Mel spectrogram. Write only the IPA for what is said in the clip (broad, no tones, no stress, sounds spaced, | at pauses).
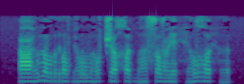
ʕ ə̤ β ʏ lˠ r ɪ lˠ ɡ e̤ lˠ β ə̤ lˠ t͡ʃ ə˞ χ œ b a̤ s ʏ lˠ ɣ e h e̤ lˠ ʁʷ e h ə̤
